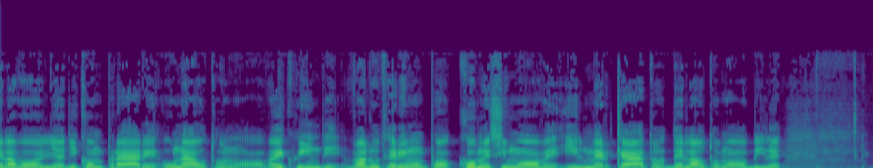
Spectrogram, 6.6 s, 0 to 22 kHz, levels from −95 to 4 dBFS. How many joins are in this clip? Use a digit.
0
